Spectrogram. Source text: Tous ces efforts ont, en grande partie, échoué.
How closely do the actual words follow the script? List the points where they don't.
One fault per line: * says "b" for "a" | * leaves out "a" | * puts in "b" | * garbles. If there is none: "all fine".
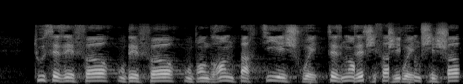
* puts in "efforts ont"
* garbles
